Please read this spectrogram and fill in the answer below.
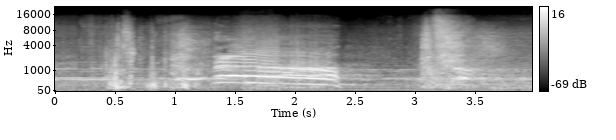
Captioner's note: yells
